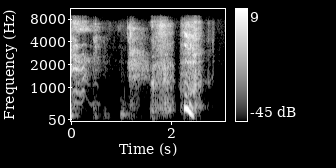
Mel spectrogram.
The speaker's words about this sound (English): You perfectly tried to make that yawn longer. I was going to, but I didn't, you know.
